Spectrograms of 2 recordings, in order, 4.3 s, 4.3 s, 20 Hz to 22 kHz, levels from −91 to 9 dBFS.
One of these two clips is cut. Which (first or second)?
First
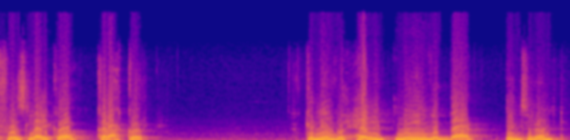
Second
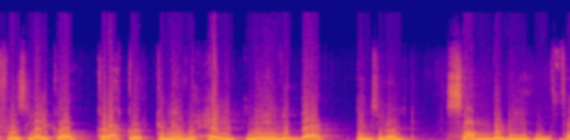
second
